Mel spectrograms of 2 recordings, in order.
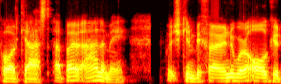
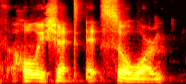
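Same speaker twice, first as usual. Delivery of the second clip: grumbled remark, half to oneself. Retelling what was just said to the other speaker: imitating muttering under breath. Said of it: "me uttering under my breath".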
